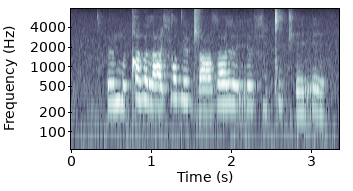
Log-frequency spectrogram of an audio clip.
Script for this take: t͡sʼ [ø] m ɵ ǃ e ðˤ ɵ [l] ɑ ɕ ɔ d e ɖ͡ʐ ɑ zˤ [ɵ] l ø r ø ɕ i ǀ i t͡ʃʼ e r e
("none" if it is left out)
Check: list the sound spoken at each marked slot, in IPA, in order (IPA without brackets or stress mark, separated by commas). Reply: ø, l, ɵ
